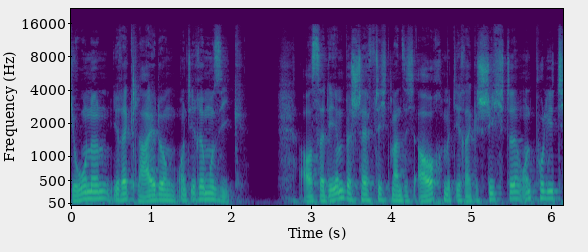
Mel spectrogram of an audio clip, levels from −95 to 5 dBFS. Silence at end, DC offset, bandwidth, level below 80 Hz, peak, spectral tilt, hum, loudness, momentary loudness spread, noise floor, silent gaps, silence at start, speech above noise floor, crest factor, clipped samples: 0 s; under 0.1%; 16 kHz; -56 dBFS; -18 dBFS; -5 dB/octave; none; -35 LUFS; 6 LU; -61 dBFS; none; 0 s; 27 dB; 16 dB; under 0.1%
